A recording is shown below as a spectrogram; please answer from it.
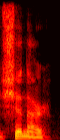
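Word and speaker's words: שנער: Mas se pegar como que seria pronunciado, né, no hebraico, seria mais próximo de Shenar, da maneira que está escrito aí, para a pronúncia do português brasileiro.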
